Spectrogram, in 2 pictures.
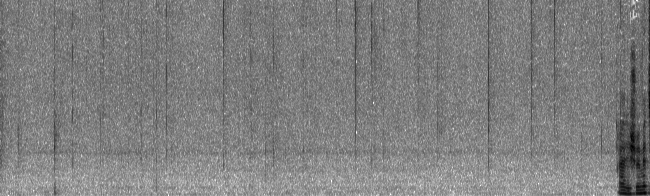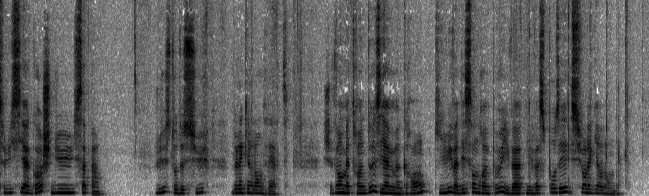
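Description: Paper rustles and taps softly as cut-outs are handled.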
